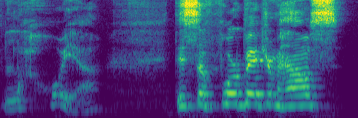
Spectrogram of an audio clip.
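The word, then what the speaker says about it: La Jolla: is a house in La Hoya apparently it's pronounced La Hoya it's written as laola but it's pronounced La Hoya this is a four-bedroom house that goes for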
